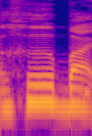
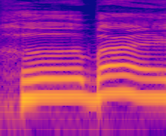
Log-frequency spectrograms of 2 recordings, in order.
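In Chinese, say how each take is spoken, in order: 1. 这个词的音高往下走。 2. 这个词的音高往上走。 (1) "他叫喝拜，要下去" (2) "会有点喝拜，会晚上"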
